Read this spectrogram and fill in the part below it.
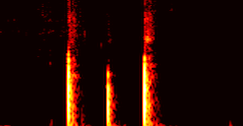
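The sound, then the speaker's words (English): Three quick, firm knocks on a door, evenly spaced, followed by a faint, soft bump or two, otherwise quiet. “Calree has to answer the door because I'm naked in the tub”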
